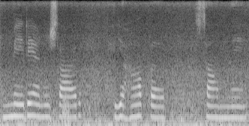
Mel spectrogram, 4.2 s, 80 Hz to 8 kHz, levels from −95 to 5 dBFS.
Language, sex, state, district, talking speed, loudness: Hindi, female, Haryana, Charkhi Dadri, 70 wpm, -15 LUFS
